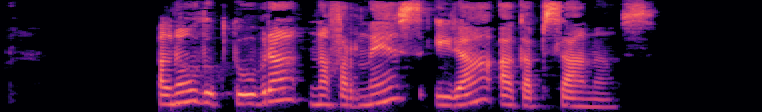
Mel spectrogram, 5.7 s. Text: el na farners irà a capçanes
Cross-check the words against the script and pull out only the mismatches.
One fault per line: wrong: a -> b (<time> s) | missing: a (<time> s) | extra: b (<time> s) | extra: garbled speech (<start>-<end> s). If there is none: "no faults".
extra: nou d'octubre (1.3 s)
